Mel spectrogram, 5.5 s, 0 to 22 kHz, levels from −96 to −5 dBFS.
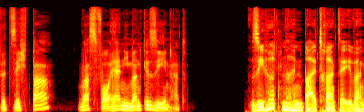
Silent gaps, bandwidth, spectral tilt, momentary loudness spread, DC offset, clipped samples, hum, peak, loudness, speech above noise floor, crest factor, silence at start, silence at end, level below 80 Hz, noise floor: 2.92-3.67 s; 17 kHz; -5.5 dB/octave; 13 LU; under 0.1%; under 0.1%; none; -2 dBFS; -19 LUFS; over 72 dB; 18 dB; 0 s; 0 s; -28 dBFS; under -90 dBFS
